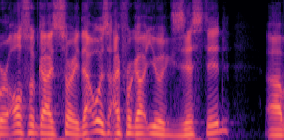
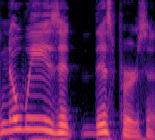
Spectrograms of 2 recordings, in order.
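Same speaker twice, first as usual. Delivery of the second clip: plain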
